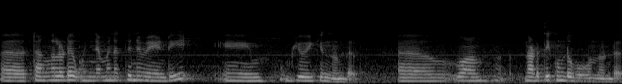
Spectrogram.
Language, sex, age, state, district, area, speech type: Malayalam, female, 30-45, Kerala, Kottayam, rural, spontaneous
